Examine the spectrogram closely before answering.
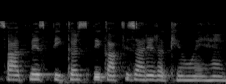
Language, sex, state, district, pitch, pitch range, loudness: Hindi, female, Jharkhand, Sahebganj, 210 Hz, 195-225 Hz, -32 LUFS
